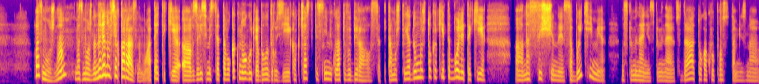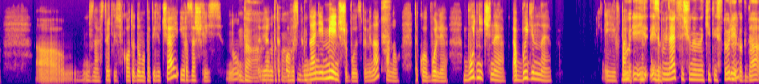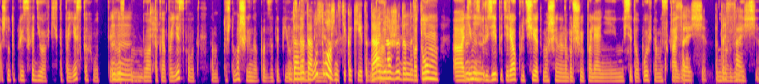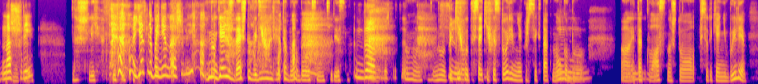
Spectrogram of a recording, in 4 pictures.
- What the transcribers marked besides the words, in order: tapping; stressed: "меньше"; blowing; chuckle; laughing while speaking: "делали"; laugh
- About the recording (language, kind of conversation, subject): Russian, unstructured, Какие общие воспоминания с друзьями тебе запомнились больше всего?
